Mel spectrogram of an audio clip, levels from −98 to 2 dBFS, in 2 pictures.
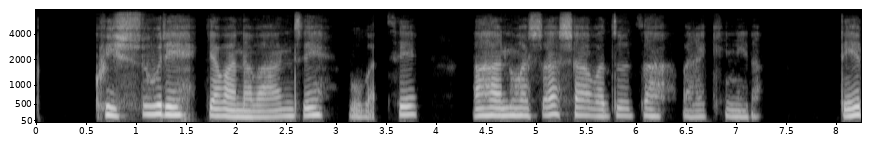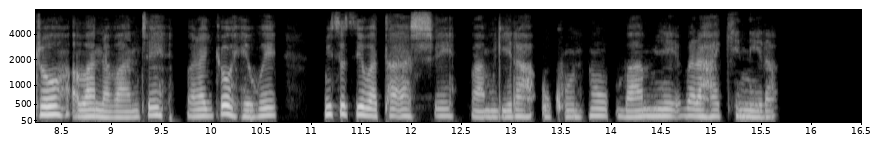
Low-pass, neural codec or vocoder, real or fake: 7.2 kHz; codec, 16 kHz, 8 kbps, FreqCodec, larger model; fake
